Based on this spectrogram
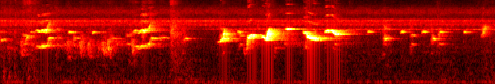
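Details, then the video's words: Rapid chatter of high chirps from munia (emprit sawah), irregular and overlapping, peaking in a cluster of louder bright notes mid-way before trailing off into soft ticks. "burung emprit sawah, emprit kji"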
